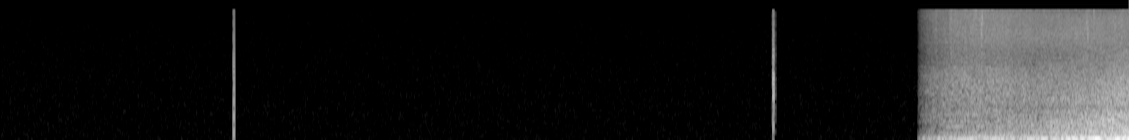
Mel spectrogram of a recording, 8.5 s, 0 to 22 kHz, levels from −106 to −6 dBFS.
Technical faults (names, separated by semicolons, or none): electrical switching spike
